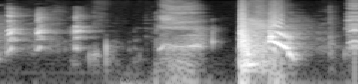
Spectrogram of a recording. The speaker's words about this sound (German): Oh, ich muss niesen. Oh. Ja. Oh.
